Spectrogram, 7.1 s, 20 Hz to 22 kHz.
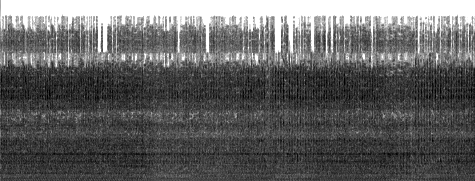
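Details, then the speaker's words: Toro Recycler self-propelled mower, Kohler XT675 6.75 engine, after cleaning a fouled plug and a rusty flywheel brake: fast but uneven chugging with dips and stumbles, running rough. Owner suspects gas that sat for months; light muffler smoke from oil residue. "Sounds not as smooth as I'm used to, but it's probably due to the ass gas that's been in there for months."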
